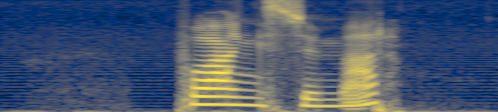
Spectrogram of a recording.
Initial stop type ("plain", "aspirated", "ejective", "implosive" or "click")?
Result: aspirated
